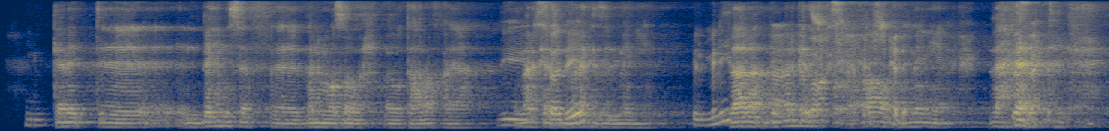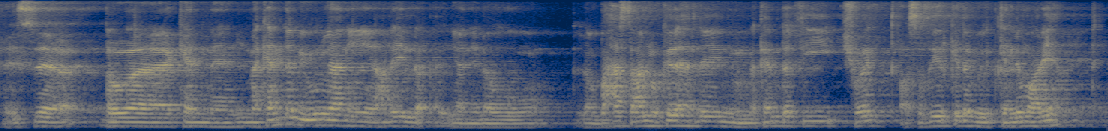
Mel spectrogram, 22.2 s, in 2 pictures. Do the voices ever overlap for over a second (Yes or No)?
Yes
